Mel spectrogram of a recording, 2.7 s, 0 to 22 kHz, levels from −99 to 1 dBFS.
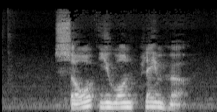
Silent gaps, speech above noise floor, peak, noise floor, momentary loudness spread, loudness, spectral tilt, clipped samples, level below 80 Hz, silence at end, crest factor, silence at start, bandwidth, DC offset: none; 35 dB; -4 dBFS; -54 dBFS; 12 LU; -19 LUFS; -6.5 dB/octave; under 0.1%; -54 dBFS; 0.4 s; 16 dB; 0.7 s; 15 kHz; under 0.1%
